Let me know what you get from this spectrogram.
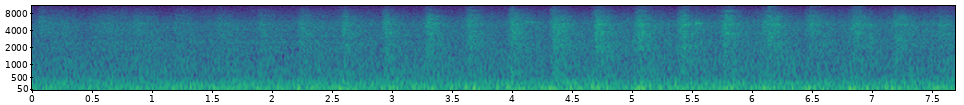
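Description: Double-stack intermodal freight train's container well cars rolling past with a steady low rumble. From about two seconds in, a regular clickety-clack of wheels comes in at about three clicks a second.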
